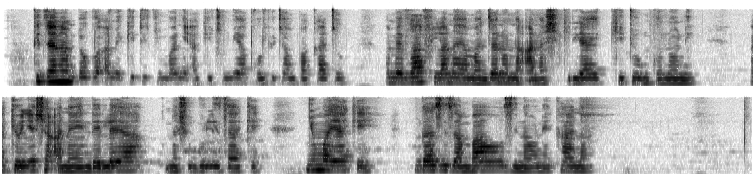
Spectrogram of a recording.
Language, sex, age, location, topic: Swahili, female, 18-24, Nairobi, education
